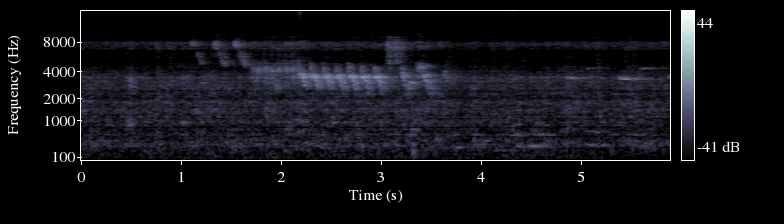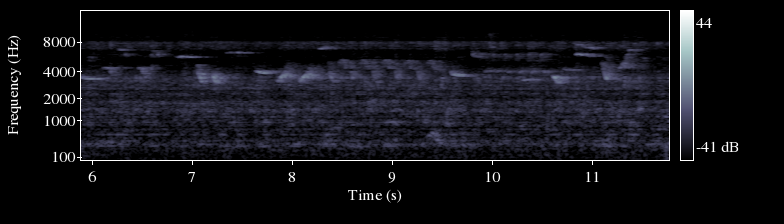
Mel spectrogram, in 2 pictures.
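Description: Small birds chirping. There is a rapid, high trill about two seconds in, the loudest part, then scattered short, high chirps and trills.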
